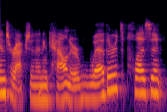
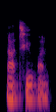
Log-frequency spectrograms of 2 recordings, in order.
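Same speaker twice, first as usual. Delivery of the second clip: soft hushed echo; 14 dB quieter than usual. Shown as a demonstration. Teacher softly echoing her words to the class, hushed. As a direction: let "Not two one" fall to a near-hush, much softer.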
